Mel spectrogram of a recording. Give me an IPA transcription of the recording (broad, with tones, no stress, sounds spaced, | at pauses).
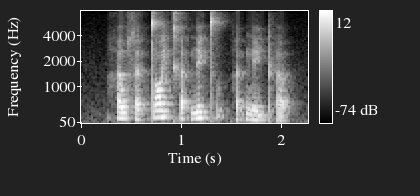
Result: h ɐ˥ w s ɐ˧ t̚ t̪ ɔː˥ j kʰ ɐ˧ t̚ n̪ e˥ j t̪ʰ ʊ˥ k̚ h ɐ˨˥ t̚ ŋ e˨ j pʰ ɐ˨ p̚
